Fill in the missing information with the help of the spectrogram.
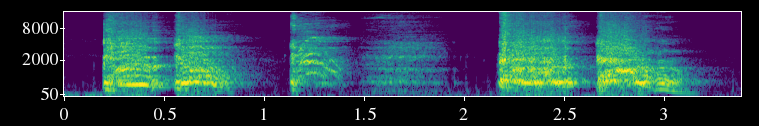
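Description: A loud coughing fit: about six harsh, raspy coughs coming in quick pairs with short gaps between, and no talking, caused by a bit of a snack going down the throat.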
